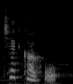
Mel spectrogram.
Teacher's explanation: hiet combines with the plosive consonant and creates an aspirated consonant. So biup turns to piup, digut turns to tiut, jiut turns to chiut, and giok turns to kiuk.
